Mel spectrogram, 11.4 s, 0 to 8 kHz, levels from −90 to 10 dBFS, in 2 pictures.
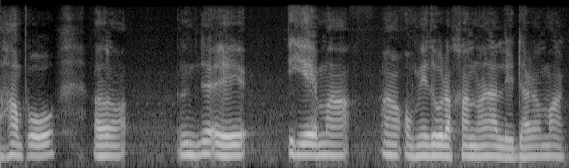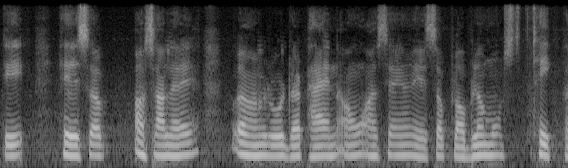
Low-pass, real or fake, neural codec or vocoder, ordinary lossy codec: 7.2 kHz; fake; codec, 16 kHz in and 24 kHz out, 0.8 kbps, FocalCodec, streaming, 65536 codes; none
